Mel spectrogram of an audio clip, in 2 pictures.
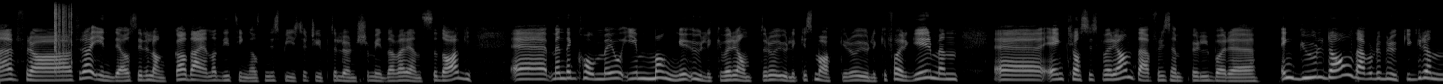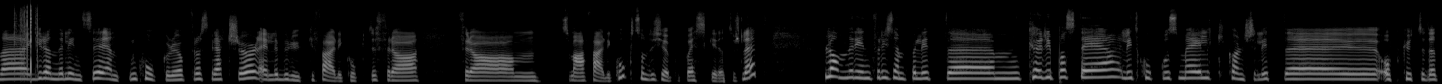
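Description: At 0.54 to 0.72 s and again at 14.57 to 14.83 s, bursts of cable scratch noise rasp over the speech at roughly its own level, likely from a worn cable or connector shifting. Spectrograms show ragged broadband smears; waveforms show dense, jagged spikes.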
